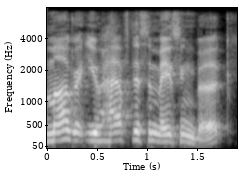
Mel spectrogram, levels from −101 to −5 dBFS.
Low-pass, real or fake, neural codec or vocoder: 7.2 kHz; fake; vocoder, 22.05 kHz, 80 mel bands, Vocos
